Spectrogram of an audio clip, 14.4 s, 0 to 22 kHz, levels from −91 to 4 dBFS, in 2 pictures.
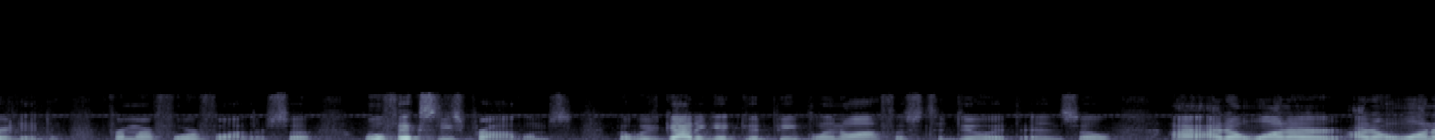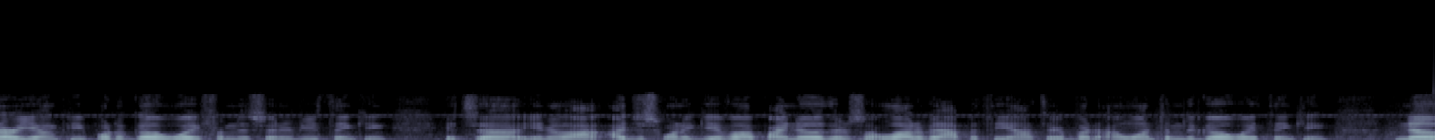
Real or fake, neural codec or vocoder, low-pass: real; none; 7.2 kHz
